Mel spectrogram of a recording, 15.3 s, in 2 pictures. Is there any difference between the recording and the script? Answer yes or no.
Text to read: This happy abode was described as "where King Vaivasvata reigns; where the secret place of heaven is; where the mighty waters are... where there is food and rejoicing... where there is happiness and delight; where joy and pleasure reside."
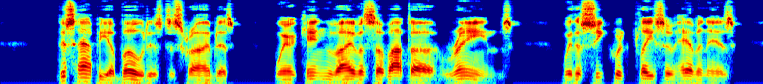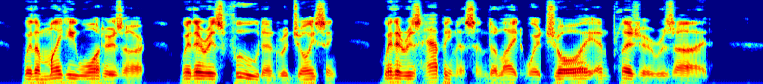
yes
